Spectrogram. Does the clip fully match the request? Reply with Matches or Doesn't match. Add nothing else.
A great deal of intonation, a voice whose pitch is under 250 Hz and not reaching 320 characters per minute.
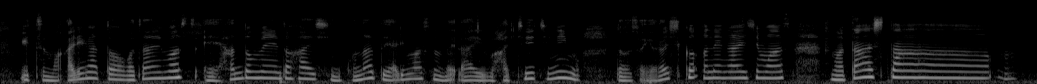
Doesn't match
